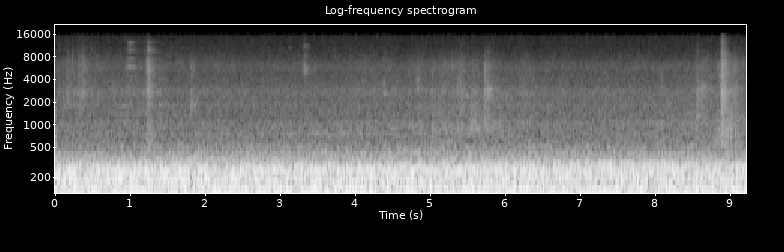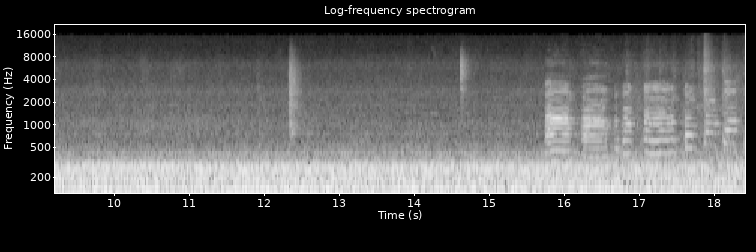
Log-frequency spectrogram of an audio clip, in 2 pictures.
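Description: Deep, droning music plays steadily.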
